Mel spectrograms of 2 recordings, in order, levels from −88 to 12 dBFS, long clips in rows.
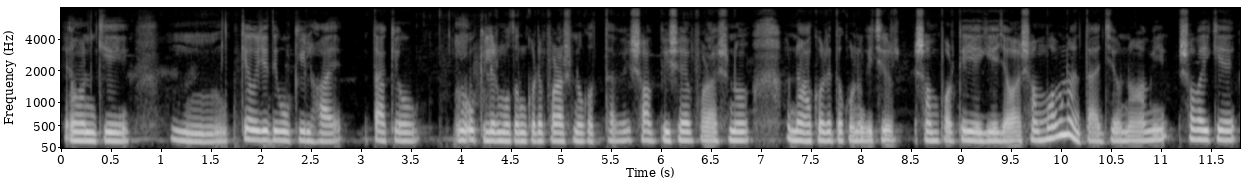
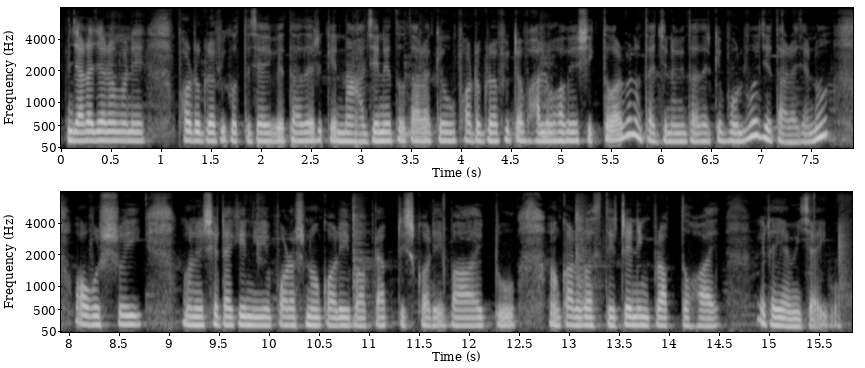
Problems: background sounds at intervals, continuous background conversations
